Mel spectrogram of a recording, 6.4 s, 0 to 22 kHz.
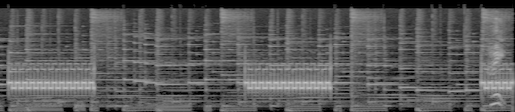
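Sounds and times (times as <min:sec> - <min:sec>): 
soft music: 0:00.0 - 0:06.4
telephone ringing with an electronic trill: 0:00.1 - 0:01.3, 0:03.0 - 0:04.2, 0:06.1 - 0:06.4.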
